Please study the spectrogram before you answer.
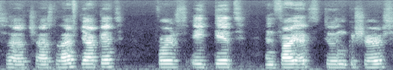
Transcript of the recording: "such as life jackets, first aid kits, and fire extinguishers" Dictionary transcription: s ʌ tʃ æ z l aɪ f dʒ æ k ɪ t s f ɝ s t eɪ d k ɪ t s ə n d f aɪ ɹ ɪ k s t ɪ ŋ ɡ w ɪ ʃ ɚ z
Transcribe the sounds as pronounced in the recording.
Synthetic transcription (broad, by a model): s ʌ tʃ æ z l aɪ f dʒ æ k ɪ t f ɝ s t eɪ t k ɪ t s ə n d f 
